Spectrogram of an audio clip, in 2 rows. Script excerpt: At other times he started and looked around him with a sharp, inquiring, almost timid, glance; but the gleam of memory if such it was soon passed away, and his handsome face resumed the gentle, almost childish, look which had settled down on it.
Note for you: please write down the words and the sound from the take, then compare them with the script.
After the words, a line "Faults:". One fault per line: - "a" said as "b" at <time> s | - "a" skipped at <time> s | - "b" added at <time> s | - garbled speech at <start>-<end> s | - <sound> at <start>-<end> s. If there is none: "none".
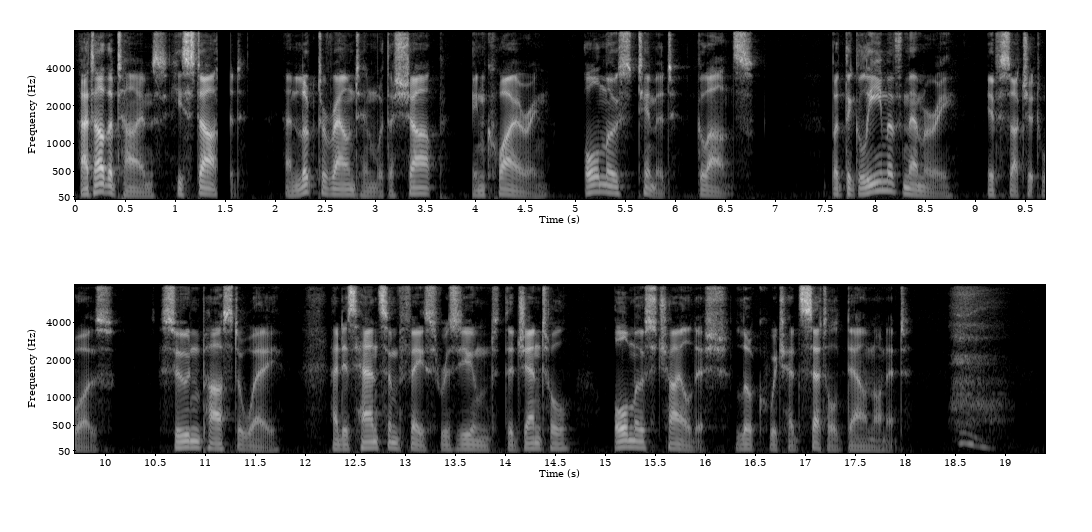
At other times he started and looked around him with a sharp, inquiring, almost timid, glance; but the gleam of memory if such it was soon passed away, and his handsome face resumed the gentle, almost childish, look which had settled down on it.
Faults:
- dropout at 1.4-1.6 s
- breath at 18.4-19.1 s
